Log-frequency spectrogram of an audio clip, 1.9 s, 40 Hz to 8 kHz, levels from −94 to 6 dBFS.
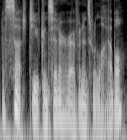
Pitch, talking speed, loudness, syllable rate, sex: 85 Hz, 250 wpm, -17 LUFS, 8.3 syllables/s, male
